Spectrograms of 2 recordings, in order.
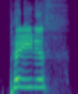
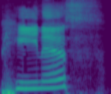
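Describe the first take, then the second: First: The word is said in a plain masculine voice. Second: The word is said in a slightly feminine voice.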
